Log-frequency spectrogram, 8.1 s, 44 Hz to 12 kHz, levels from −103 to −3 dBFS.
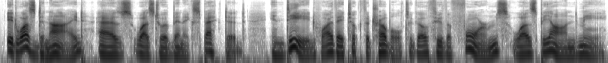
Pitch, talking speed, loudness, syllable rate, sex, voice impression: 100 Hz, 170 wpm, -21 LUFS, 3.7 syllables/s, male, masculine, middle-aged, slightly thick, slightly powerful, soft, clear, fluent, cool, intellectual, calm, friendly, reassuring, slightly wild, lively, slightly light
